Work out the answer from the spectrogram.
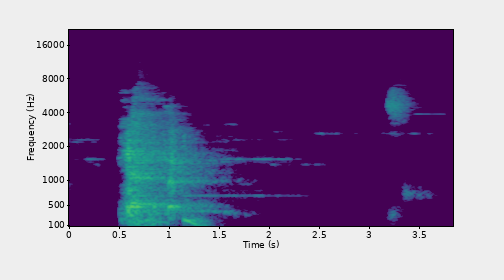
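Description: A cough from someone with something caught in the throat: one rough, forceful burst that quickly trails away, followed by near silence and a faint brief rustle.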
